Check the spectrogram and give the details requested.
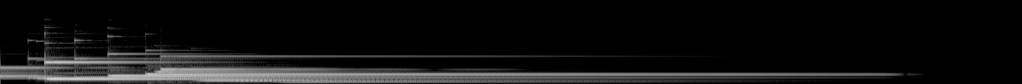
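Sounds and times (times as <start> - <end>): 
pop metal vibraphone solo: 0.0 - 6.8.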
